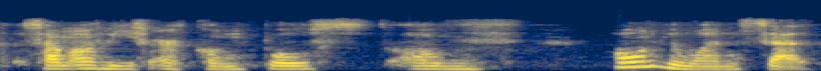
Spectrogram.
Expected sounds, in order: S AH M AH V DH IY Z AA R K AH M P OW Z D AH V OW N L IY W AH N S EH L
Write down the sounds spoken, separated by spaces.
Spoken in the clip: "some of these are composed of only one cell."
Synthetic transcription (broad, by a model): S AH M AH V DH IY S AA R K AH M P OW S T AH V OW N L IY W AH N S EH L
